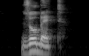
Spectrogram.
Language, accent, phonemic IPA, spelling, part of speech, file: French, France, /zo.bɛt/, zaubette, noun, LL-Q150 (fra)-zaubette.wav
- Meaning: a shy or timid girl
